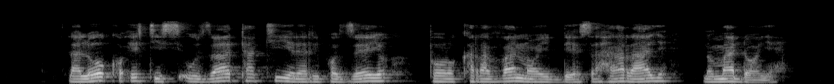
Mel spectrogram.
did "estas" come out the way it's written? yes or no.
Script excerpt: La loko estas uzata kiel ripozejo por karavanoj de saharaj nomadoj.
no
